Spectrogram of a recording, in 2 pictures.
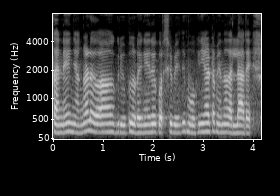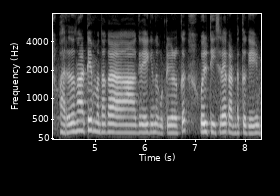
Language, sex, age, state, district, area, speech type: Malayalam, female, 30-45, Kerala, Kollam, rural, spontaneous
